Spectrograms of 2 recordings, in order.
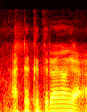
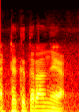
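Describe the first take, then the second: Both takes have the same delivery.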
